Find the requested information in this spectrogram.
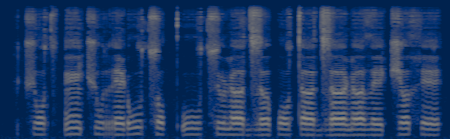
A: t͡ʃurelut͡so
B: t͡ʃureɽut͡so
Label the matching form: B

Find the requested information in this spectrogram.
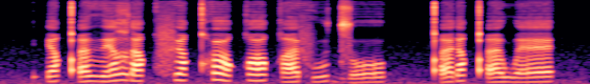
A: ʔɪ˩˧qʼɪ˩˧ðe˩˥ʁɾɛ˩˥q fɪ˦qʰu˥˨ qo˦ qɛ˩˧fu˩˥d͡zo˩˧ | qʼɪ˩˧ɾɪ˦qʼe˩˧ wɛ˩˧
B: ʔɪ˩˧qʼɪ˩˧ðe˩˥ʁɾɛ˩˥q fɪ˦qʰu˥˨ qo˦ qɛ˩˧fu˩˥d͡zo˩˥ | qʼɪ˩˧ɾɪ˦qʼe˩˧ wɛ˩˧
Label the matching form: A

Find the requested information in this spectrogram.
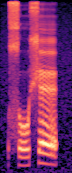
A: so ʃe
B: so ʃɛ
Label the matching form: B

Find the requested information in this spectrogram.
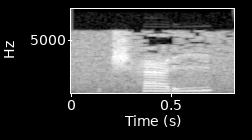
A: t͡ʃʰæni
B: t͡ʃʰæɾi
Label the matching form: B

